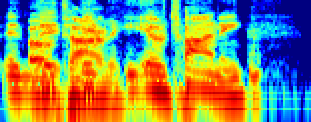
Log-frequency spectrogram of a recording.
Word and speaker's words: Ohtani: Like, how does somebody like Ohtani, I don't know if I said his name right. – Ohtani.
